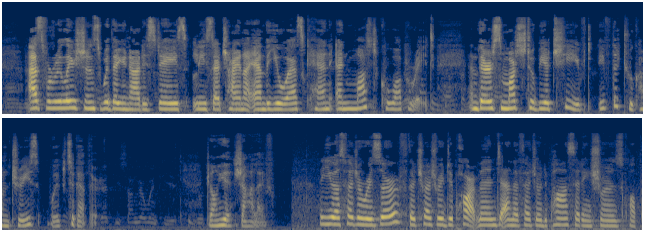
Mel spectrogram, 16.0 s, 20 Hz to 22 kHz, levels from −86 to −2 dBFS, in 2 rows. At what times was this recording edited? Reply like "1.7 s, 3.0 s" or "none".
none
